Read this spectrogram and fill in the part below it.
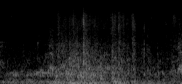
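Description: Tippler pigeons coo softly inside a small six-foot loft, a low murmuring burr under steady background noise, faint and close.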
